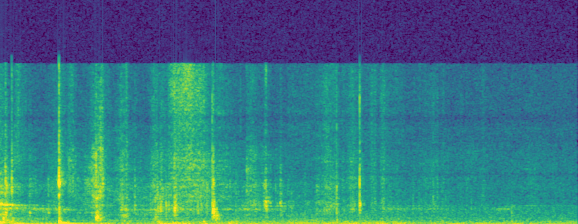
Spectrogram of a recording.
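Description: Faint handling of cardstock on a craft desk: a few light taps and rustles of card being moved and laid down, most of them in the first two seconds.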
